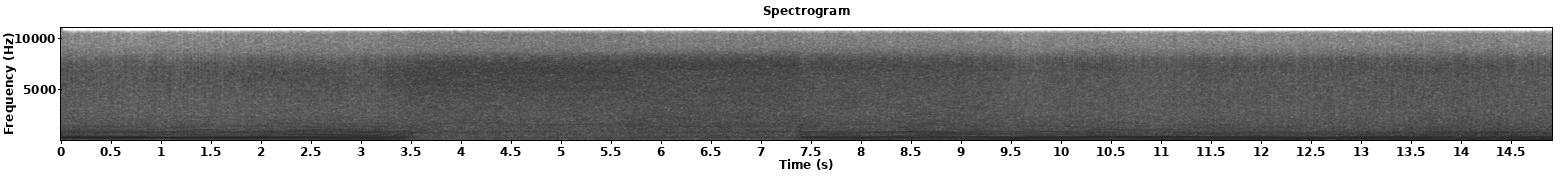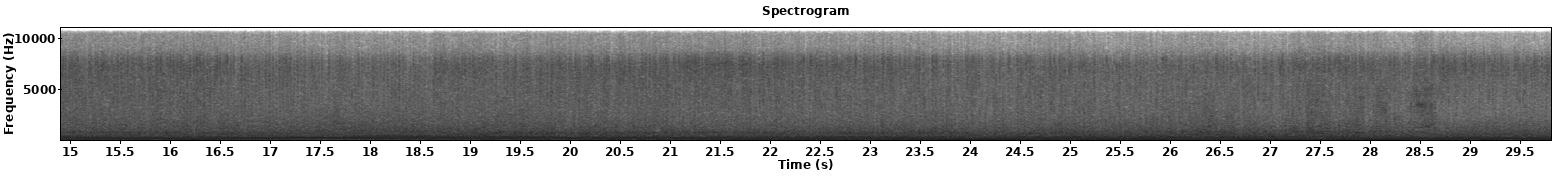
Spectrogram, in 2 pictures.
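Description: A 1968 Camaro SS drag car's V8 running hard on a chassis dynamometer, very loud. Its pitch steps up and down over and over, and for a few seconds near the start it turns into a dense, ragged blare.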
